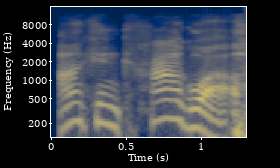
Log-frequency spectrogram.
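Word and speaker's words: Aconcagua: argentina i'm having a hard time trying to pronounce the name was it akinkagwa akinkagua okay now i'm learning you got it yeah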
